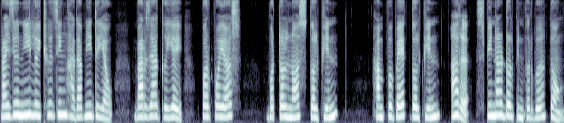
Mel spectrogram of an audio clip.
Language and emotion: Bodo, neutral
